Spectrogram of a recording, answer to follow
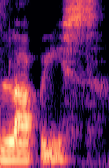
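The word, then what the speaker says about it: lapis: we probably should but for me that word is lapiz because that's how it's spelled in Spanish so not beasts it is la piste luxury this is a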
